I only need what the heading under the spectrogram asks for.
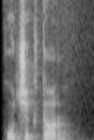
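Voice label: "кучиктор", Komi, female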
